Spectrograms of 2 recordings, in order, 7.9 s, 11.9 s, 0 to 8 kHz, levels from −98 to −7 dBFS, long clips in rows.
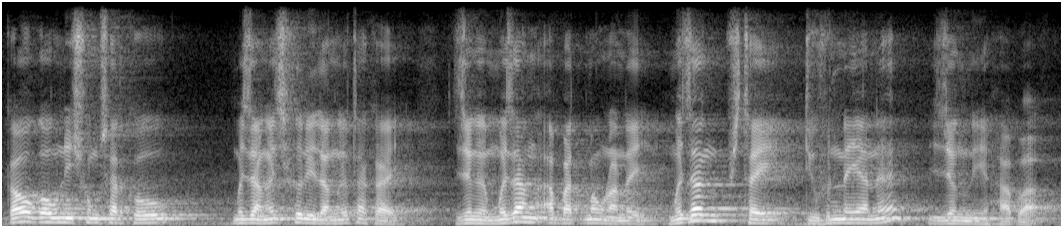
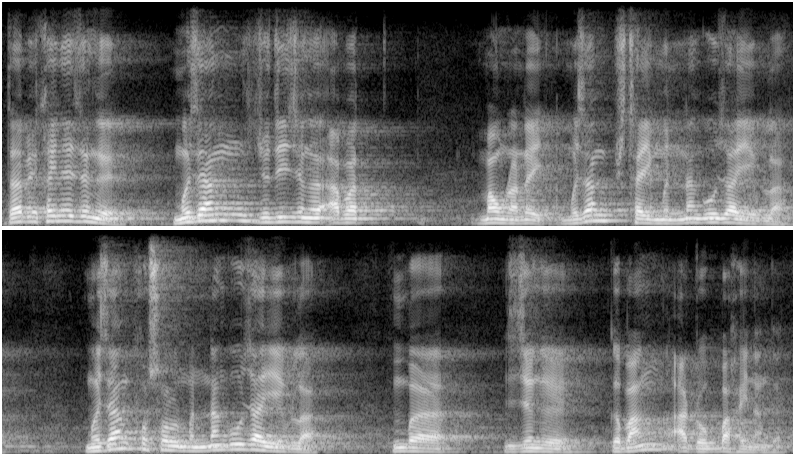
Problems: none marked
